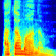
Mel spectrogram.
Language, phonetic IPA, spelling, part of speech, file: Russian, [ɐtɐˈmanəm], атаманом, noun, Ru-атаманом.ogg
- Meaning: instrumental singular of атама́н (atamán)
